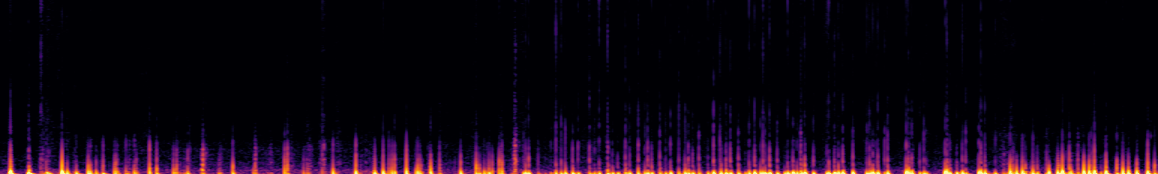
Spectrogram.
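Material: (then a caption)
Cork. Fingernails rapidly tap and scratch across the surface of a large round cork coaster held close to the microphone. The dense, fast taps are dull, short and muffled, with almost no bright edge. A low, scratchy rumble fills in beneath them and grows fuller and steadier in the second half.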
